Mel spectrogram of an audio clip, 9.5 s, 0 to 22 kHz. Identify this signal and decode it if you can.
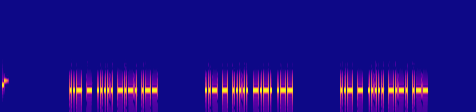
Morse code, heard as a keyed tone, about 34 wpm, 700 Hz. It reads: UT5CW UT5CW UT5CW
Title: Call Signs Repeated 2x - 35wpm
